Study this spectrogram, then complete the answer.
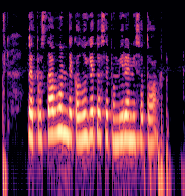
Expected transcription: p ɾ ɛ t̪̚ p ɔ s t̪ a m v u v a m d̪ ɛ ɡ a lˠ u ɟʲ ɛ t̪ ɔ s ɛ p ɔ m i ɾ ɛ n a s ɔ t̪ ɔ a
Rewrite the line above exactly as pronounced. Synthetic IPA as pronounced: p ɾ ɛ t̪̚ p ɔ s t̪ a v u v a m d̪ ɛ k a lˠ u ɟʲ ɛ t̪ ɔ s ɛ p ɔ m i ɾ ɛ n i s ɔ t̪ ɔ a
